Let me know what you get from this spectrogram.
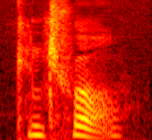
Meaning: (verb) 1. To exercise influence over; to suggest or dictate the behavior of 2. (construed with for) To design (an experiment) so that the effects of one or more variables are reduced or eliminated
- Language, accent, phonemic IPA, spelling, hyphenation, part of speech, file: English, US, /kənˈtɹoʊl/, control, con‧trol, verb / noun, En-us-control.ogg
